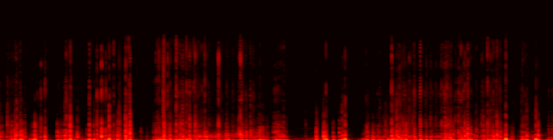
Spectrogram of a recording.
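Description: Long pointed nails scratch across the textured surface of a red croc-embossed leather wallet lying flat. The result is a dense, continuous rasping and crackling with a heavy low-end rumble and little bright content, broken by a few brief pauses.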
